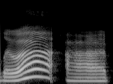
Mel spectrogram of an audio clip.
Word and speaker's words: Luea: Hello, I am Luea, pronounced Luea, and I play KENARI.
